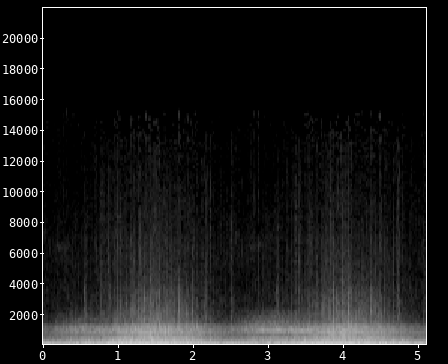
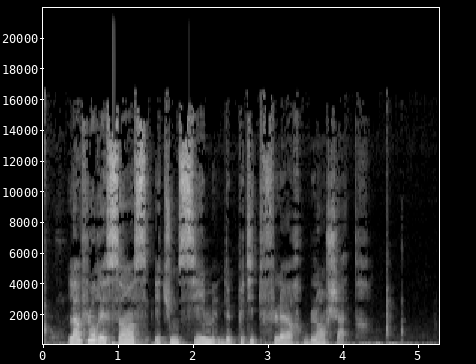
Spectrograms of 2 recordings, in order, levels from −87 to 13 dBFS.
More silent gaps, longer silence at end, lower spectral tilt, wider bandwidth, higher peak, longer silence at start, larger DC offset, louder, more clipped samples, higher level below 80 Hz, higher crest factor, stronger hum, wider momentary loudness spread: neither; second, 0 s vs 0.45 s; first, -11 dB/octave vs -3 dB/octave; second, 4 kHz vs 17 kHz; about the same, 0 dBFS vs 0 dBFS; about the same, 0 s vs 0 s; first, 0.2% vs under 0.1%; about the same, -16 LUFS vs -16 LUFS; neither; first, -18 dBFS vs -40 dBFS; about the same, 14 dB vs 18 dB; neither; second, 9 LU vs 13 LU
